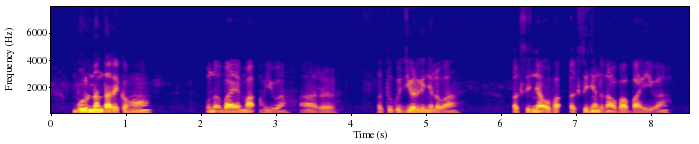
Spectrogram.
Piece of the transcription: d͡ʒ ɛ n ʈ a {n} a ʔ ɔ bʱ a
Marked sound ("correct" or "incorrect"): correct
